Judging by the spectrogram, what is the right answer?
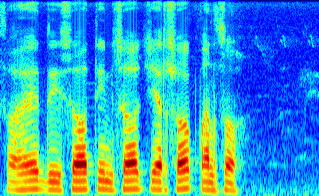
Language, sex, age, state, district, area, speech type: Odia, male, 45-60, Odisha, Nuapada, urban, spontaneous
